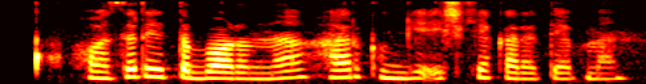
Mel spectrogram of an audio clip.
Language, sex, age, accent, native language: Uzbek, female, 18-24, Toshkent viloyati, Uzbek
